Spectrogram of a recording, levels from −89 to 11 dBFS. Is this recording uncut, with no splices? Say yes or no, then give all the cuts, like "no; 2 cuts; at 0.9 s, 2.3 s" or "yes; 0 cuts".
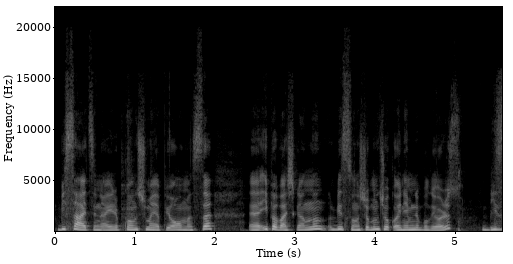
yes; 0 cuts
